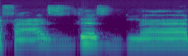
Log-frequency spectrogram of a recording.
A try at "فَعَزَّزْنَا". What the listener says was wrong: জাটা আরেকটু সুন্দর করেন। ফাআজ্জাজনা।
